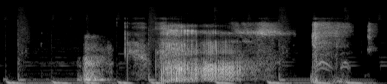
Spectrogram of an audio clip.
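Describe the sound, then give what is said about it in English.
A person imitates Godzilla breathing fire, with loud rasping, roaring bursts of breathy noise and growling pulses, lasting several seconds. “This is my impression to give a fucking Godzilla breathing fire shit.”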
